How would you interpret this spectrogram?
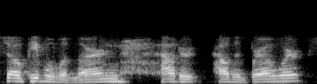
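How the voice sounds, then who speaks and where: A man's voice: mid-range voice, moderate pace. A young man answering as a podcast guest, hesitant and brief in his replies. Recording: tinny phone-line sound.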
